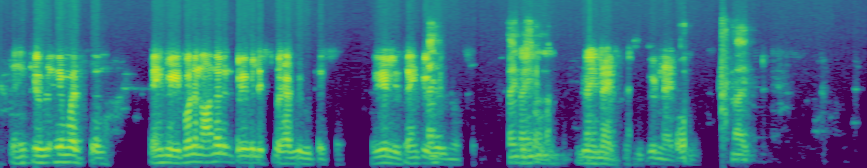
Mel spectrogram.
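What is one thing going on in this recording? A middle-aged man speaks calmly over an online call.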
